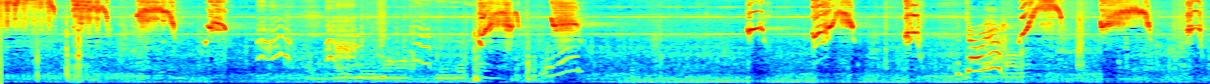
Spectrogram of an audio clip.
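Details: A young chimpanzee, Gina, in distress as her carer tries to leave: loud shrill screams burst out repeatedly, mixed with rising wavering whines and a low steady moan, separated by short quiet spells.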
